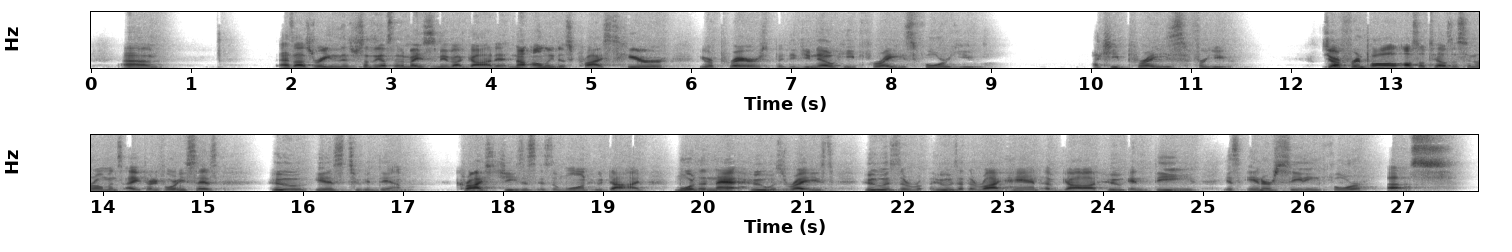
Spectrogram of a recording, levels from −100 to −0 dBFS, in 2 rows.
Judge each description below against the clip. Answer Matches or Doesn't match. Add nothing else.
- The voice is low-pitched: Matches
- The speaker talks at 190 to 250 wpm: Doesn't match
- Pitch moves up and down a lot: Matches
